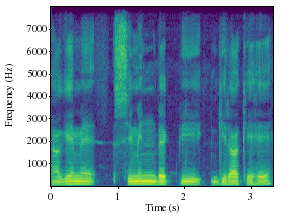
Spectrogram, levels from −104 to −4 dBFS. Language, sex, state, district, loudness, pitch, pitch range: Hindi, male, Arunachal Pradesh, Papum Pare, -18 LUFS, 115 Hz, 110-115 Hz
